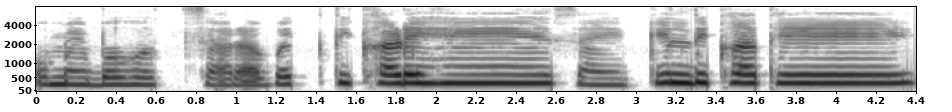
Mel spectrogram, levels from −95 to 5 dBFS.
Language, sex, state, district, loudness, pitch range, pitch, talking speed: Chhattisgarhi, female, Chhattisgarh, Raigarh, -15 LUFS, 260-300 Hz, 295 Hz, 120 wpm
